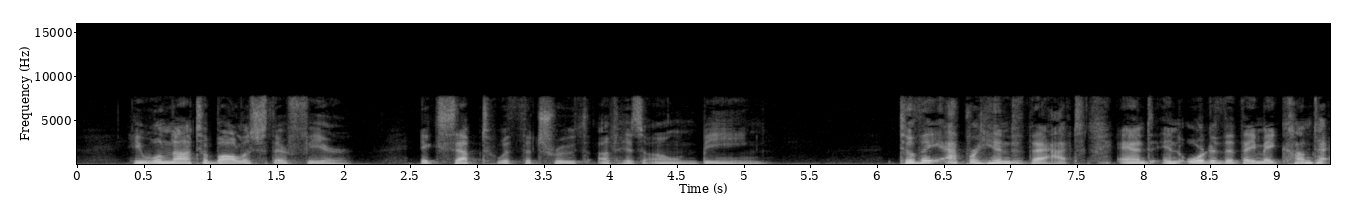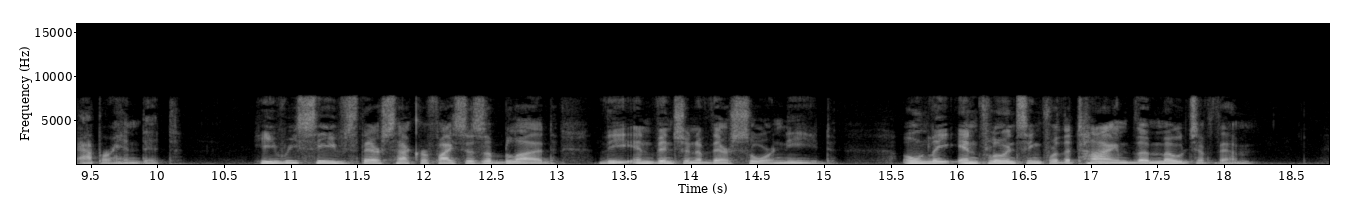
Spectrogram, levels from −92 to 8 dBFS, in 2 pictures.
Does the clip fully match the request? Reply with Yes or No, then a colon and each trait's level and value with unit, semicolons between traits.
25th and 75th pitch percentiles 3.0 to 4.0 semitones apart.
No: average, 4.9 semitones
